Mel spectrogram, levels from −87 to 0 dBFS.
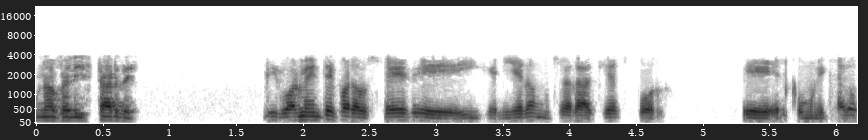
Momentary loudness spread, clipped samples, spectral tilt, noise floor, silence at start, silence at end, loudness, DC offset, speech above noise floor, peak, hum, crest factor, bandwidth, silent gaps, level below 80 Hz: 9 LU; under 0.1%; -5 dB/octave; -80 dBFS; 0 s; 0 s; -20 LUFS; under 0.1%; 60 dB; -2 dBFS; none; 18 dB; 4 kHz; none; -60 dBFS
